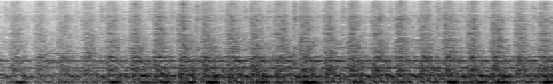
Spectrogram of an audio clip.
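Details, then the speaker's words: Embroidery machine sent in for repeated jamming and skipping bobbin-case hook, dynamo found dragging; test run after service: even, steady stitching about two beats a second, smooth hum, no knocks or grinding; running healthy. "Oke, ini kita tes ya. Suaranya juga halus."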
